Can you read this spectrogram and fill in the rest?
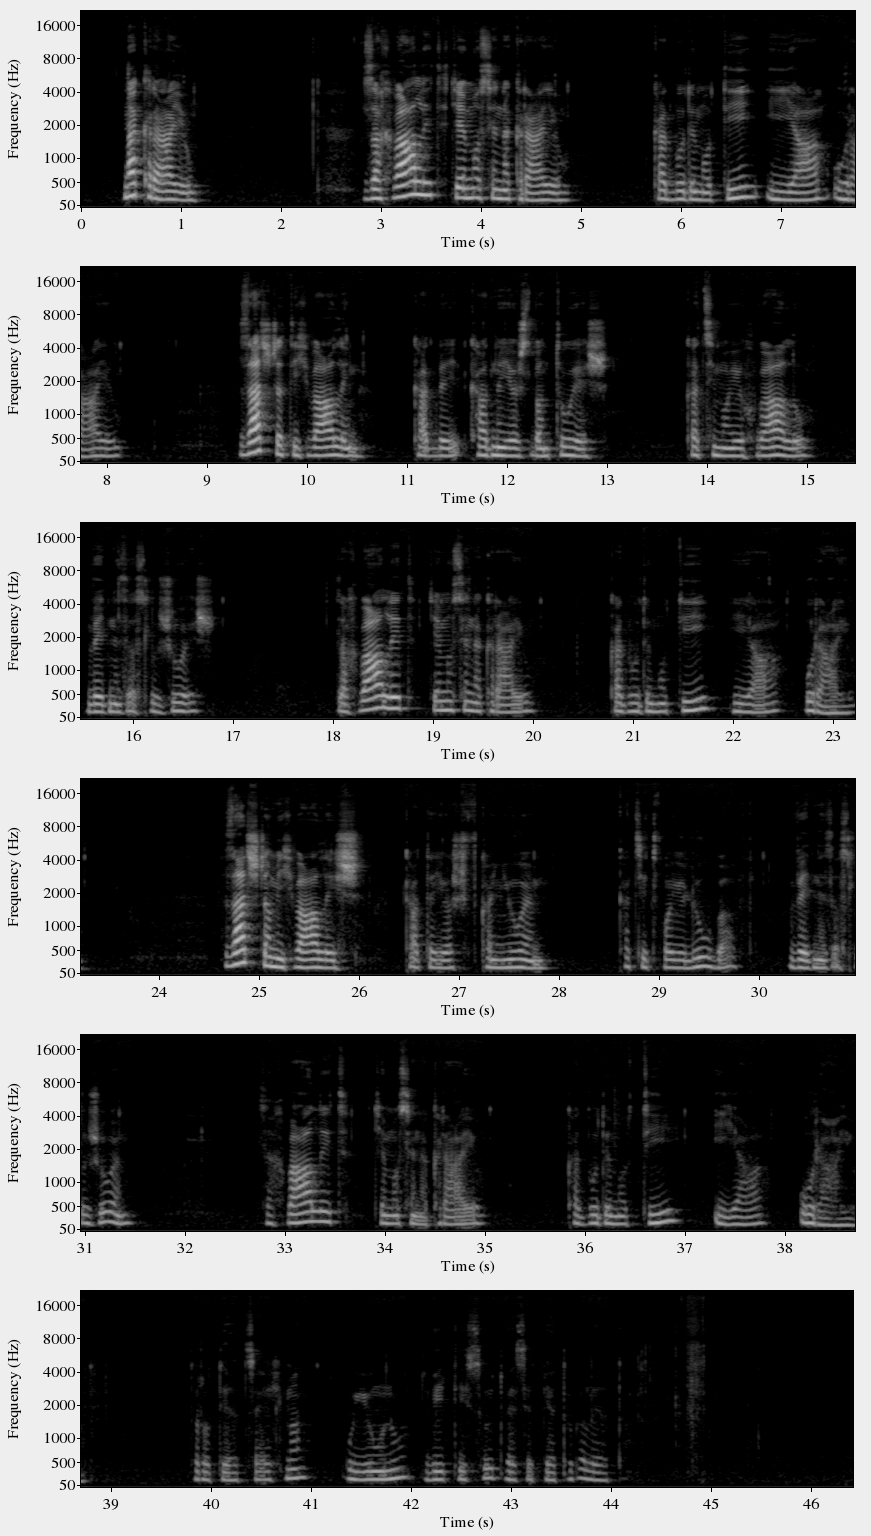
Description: čita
